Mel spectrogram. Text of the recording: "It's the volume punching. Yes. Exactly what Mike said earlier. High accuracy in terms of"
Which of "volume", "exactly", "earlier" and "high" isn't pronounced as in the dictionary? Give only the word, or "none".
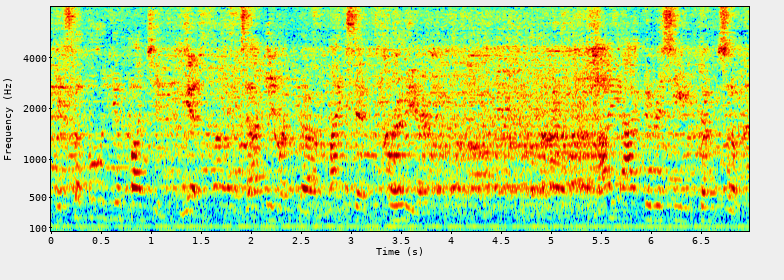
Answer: volume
